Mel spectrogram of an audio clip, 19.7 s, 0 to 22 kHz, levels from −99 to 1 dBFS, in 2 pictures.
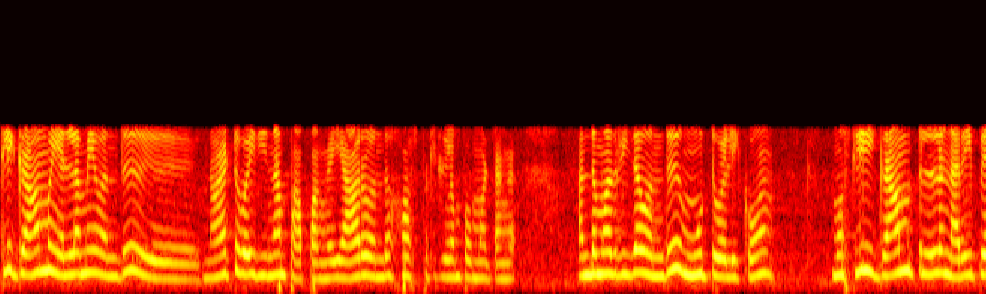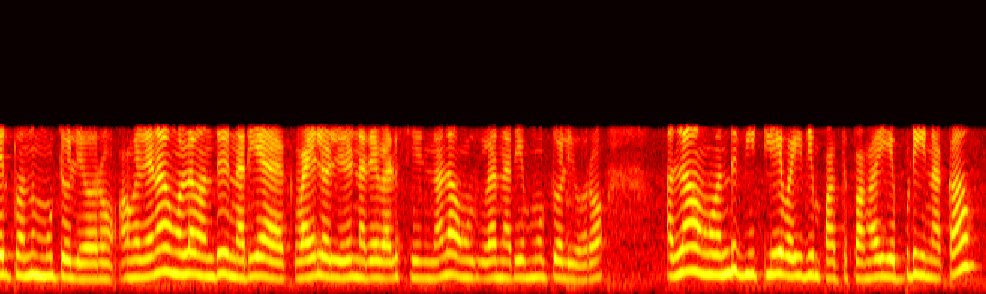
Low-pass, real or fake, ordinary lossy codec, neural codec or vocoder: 3.6 kHz; real; none; none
